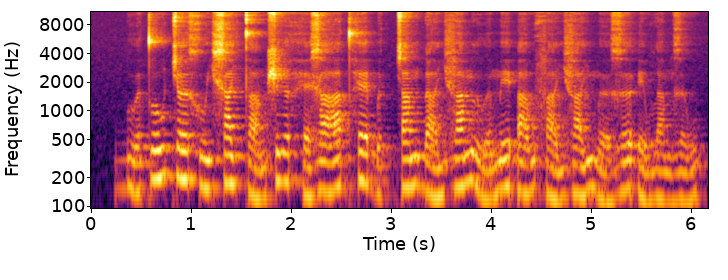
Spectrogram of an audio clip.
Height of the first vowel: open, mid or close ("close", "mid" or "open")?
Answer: close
